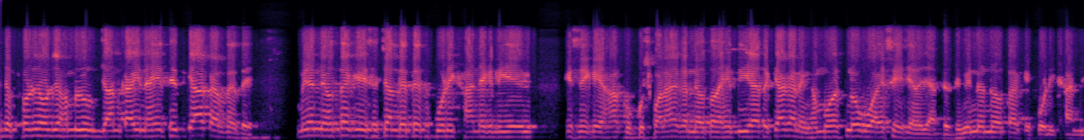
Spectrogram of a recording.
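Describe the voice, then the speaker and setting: A man's voice: a little high, roomy sound, poor audio. A man teaching an exam-prep lesson with memory tricks, repeating each phrase several times and answering his own questions. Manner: repetitive, drills phrases over and over, asks and answers himself.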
